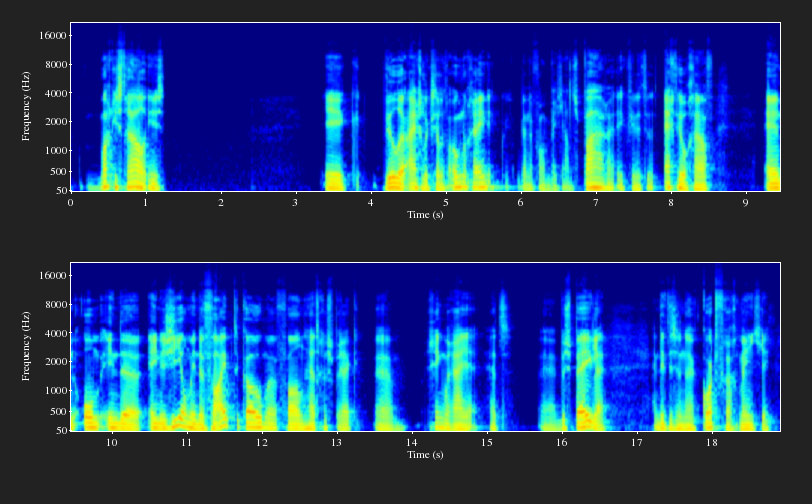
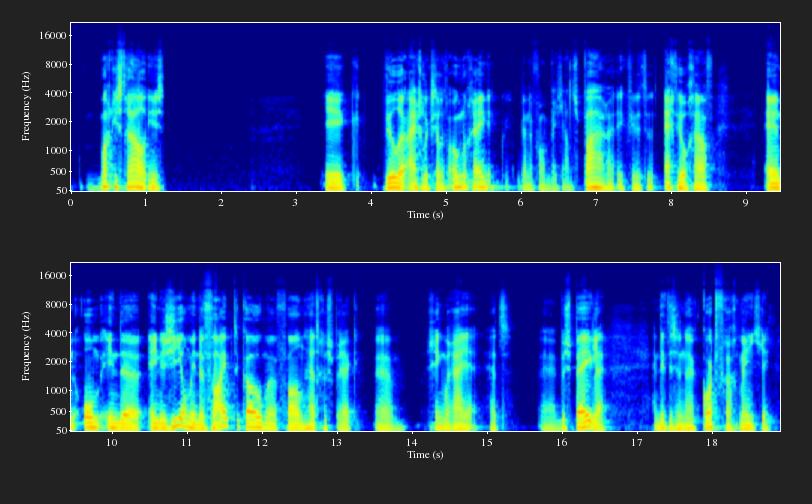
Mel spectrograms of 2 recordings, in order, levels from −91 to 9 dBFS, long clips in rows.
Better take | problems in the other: neither | audio cutting out; at 1.5 s for 1 s; the same in both

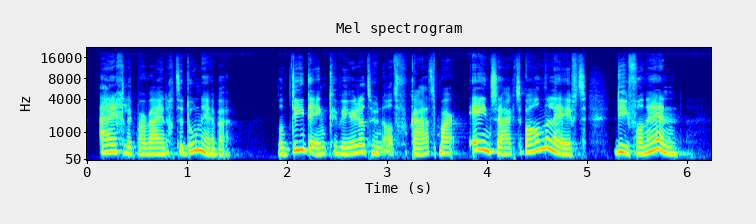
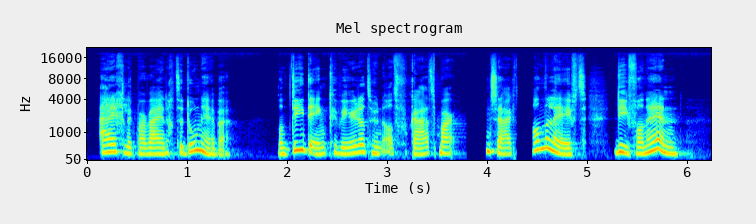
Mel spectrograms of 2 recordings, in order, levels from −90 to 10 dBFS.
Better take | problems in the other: first | audio cutting out; at 4 s and at 4.5 s

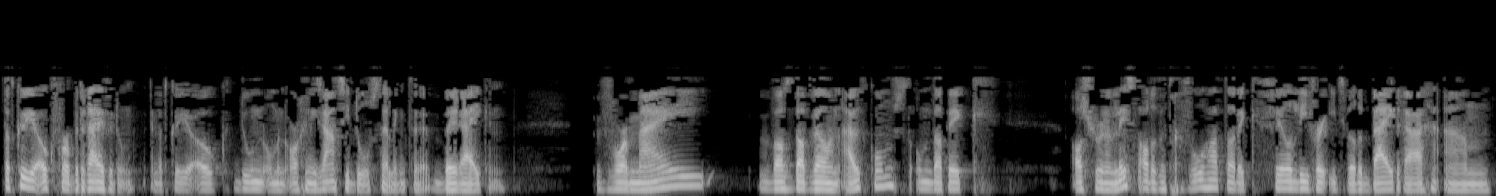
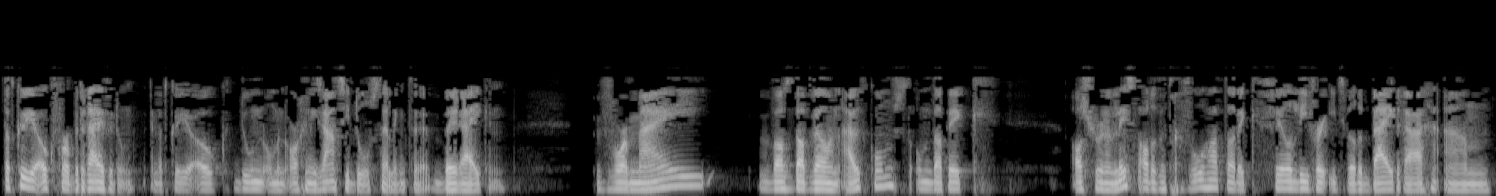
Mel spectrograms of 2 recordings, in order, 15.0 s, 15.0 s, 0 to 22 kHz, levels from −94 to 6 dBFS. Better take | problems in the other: neither | garbled, watery; badly; the same in both

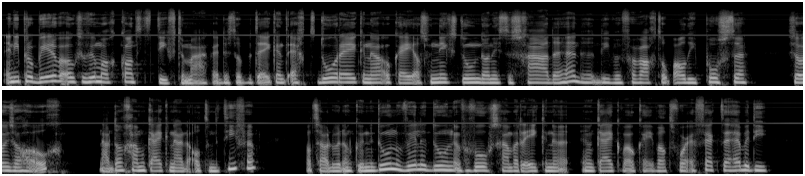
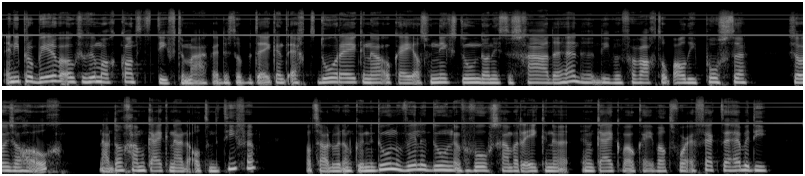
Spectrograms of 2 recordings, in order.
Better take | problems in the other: first | high-pitched whine; loud; throughout; 4.5 kHz, 7 dB below the speech; faint in the first

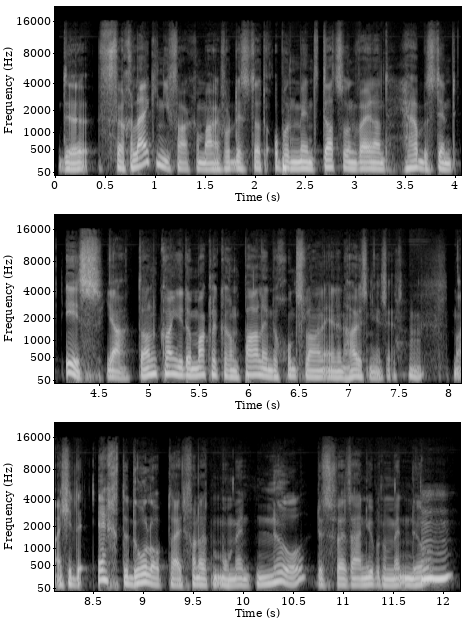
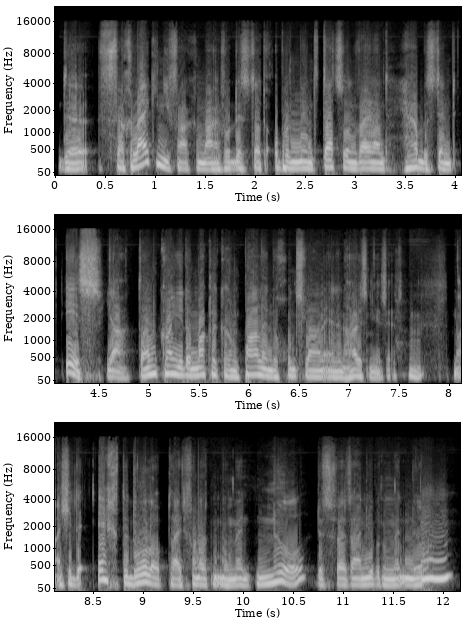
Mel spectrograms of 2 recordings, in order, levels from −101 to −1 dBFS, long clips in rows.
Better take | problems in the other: first | distortion; slight; 11% of the sound clipped

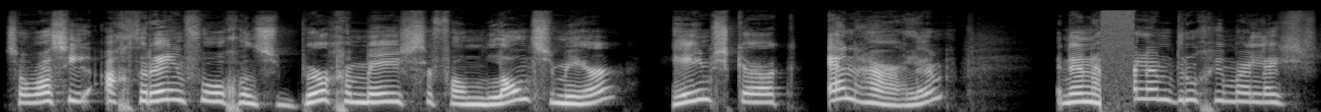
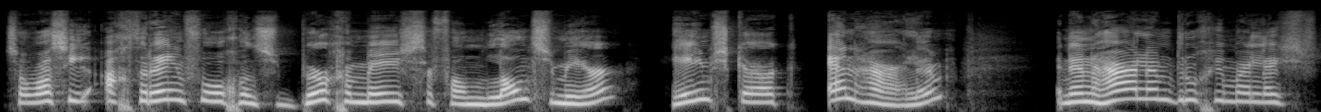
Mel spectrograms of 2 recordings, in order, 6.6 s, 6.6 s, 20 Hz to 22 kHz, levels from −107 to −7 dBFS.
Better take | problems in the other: second | audio cutting out; filled with static; at 5.5 s

